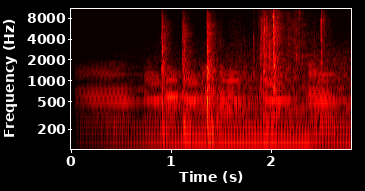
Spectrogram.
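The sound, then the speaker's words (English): Several sharp knocks on a hotel room door land in an uneven rhythm, some in quick pairs, over a steady low droning hum that runs throughout. No one speaks. A man who arrived without his luggage is knocking to ask for a toothbrush. “But he's coming to you because due to some classic Larry plot twist, he had to come without his luggage, and so he doesn't have a toothbrush, and so he's knocking on your door to see if you can help.”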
